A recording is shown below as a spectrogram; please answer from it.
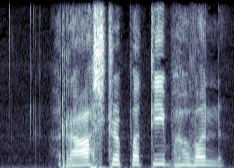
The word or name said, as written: Rashtrapati bhavan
